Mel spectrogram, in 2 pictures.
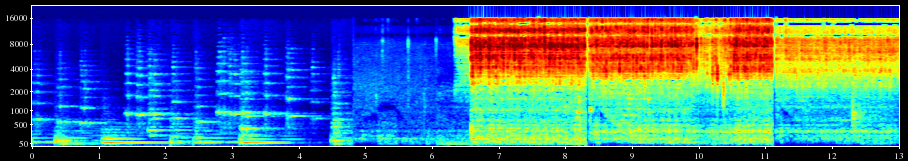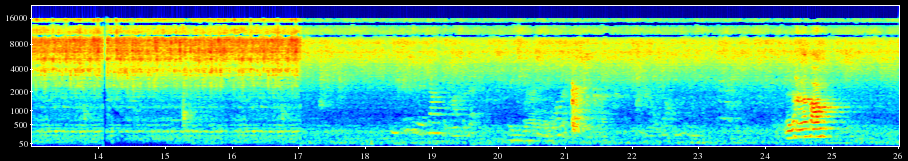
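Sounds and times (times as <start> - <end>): tap water streaming into sink: 6.4 - 17.7, 21.0 - 22.4.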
